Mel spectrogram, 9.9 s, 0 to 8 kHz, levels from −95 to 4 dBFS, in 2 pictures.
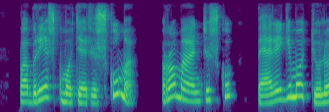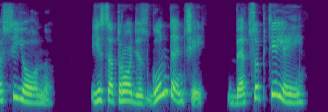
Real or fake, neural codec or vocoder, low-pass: real; none; 7.2 kHz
